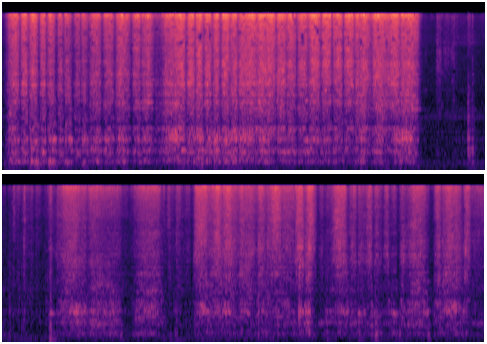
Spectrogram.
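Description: Steel wool scrubbing rust off a painted metal cabinet panel in quick back-and-forth strokes. About four seconds in, the fast scrubbing stops and quieter, uneven rubbing follows.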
